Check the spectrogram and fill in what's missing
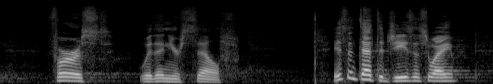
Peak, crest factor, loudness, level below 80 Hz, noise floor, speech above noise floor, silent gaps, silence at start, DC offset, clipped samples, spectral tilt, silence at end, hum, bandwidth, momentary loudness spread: -6 dBFS; 20 dB; -25 LUFS; -68 dBFS; -62 dBFS; 38 dB; none; 0.5 s; under 0.1%; under 0.1%; -5.5 dB/octave; 0.35 s; none; 16 kHz; 13 LU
